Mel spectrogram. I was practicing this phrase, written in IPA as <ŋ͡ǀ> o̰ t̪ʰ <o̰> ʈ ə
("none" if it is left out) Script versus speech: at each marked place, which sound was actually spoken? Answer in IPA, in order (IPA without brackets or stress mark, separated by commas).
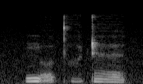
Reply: n̪, o̤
